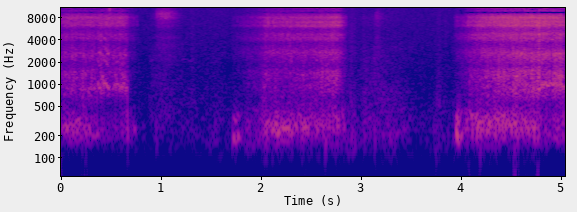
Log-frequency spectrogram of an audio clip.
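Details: Three-month-old Shar Pei puppy named Libby snoring in her sleep, loud hissing, raspy breaths repeating about every two seconds, each with a faint rattling undertone and brief quiet spells in between.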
